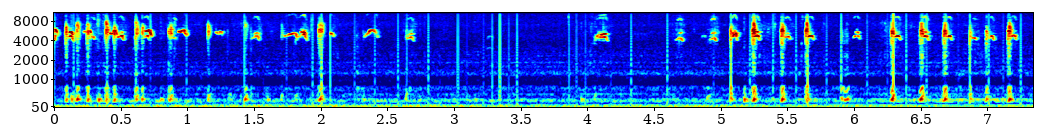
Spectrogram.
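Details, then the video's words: Hungry wild pigeon nestlings begging for food when the father comes home to the nest box, giving rapid, high, squeaky peeps in quick runs over a steady low hum and scattered clicks. "Pigeon nestlings are hungry!!!!! Dad comes home and the babies want to be fed fast."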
